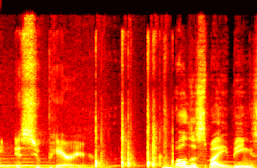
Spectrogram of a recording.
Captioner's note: applause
